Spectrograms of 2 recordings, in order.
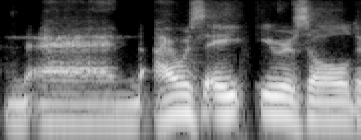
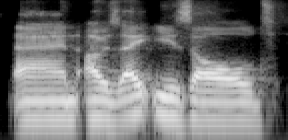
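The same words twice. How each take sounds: First: Slow, put-on American accent; Australian demonstrating American speech. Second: Said in the usual way. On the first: Shown as a demonstration. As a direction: say it as an American would. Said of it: "an American accent for me". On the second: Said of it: "that's so weird".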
